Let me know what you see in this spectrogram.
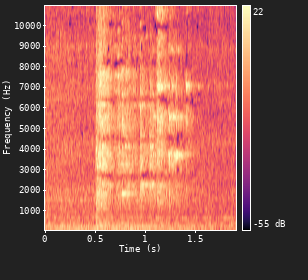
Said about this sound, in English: The car went over the doll and made a crunching sound as it broke. Then the car moved forward, making another crunching sound.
